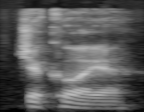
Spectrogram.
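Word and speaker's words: Giacoia: how do you say the last name again jakoa jakoa yeah he he'll be doing a few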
